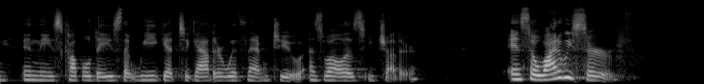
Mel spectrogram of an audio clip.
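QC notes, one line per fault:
No faults found.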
